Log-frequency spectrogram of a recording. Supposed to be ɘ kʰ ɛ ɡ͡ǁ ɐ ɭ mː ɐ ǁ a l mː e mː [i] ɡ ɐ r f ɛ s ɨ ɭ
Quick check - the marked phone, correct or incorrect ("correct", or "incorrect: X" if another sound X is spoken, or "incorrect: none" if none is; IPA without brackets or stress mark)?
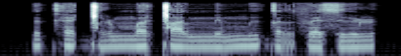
incorrect: ɨ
